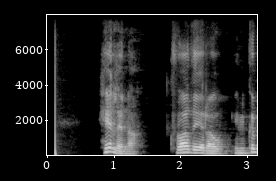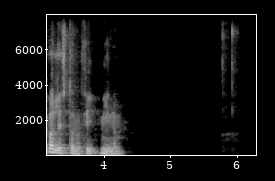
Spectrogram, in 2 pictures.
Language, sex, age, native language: Icelandic, male, 20-29, Icelandic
